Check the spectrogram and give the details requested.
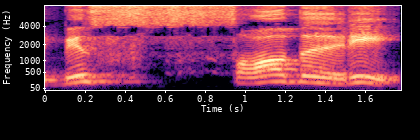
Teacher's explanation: صاد کے اندر سٹی پیدا کر کے پڑھیں گے بالصبری یہ سٹی کی آواز ہوتی ہے صاد اس طرح یہ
